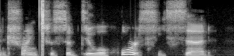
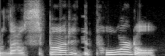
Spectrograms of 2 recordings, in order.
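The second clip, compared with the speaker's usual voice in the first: usual speaking voice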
